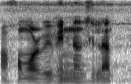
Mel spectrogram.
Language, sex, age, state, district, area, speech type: Assamese, male, 45-60, Assam, Goalpara, urban, spontaneous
